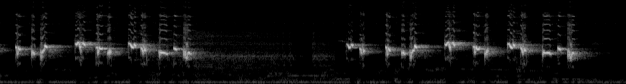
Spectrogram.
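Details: Sooty-headed bulbul in champion-style 'ropelan' song, a fast, strong, very chatty delivery: two bursts of rapid, clear whistled notes, each note dropping in pitch, about six notes a second, separated by a short pause with a faint hiss.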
